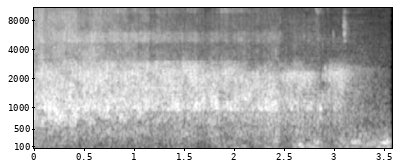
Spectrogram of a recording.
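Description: A church congregation applauding, a dense, steady wash of many hands clapping at once, holding loud for several seconds before easing slightly toward the end.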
